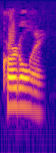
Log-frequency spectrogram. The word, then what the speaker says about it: Coeur d'Alene: correctly by the way quarterly okay good just like apple core okay because it's idaho yeah core not core core although cooler maybe because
